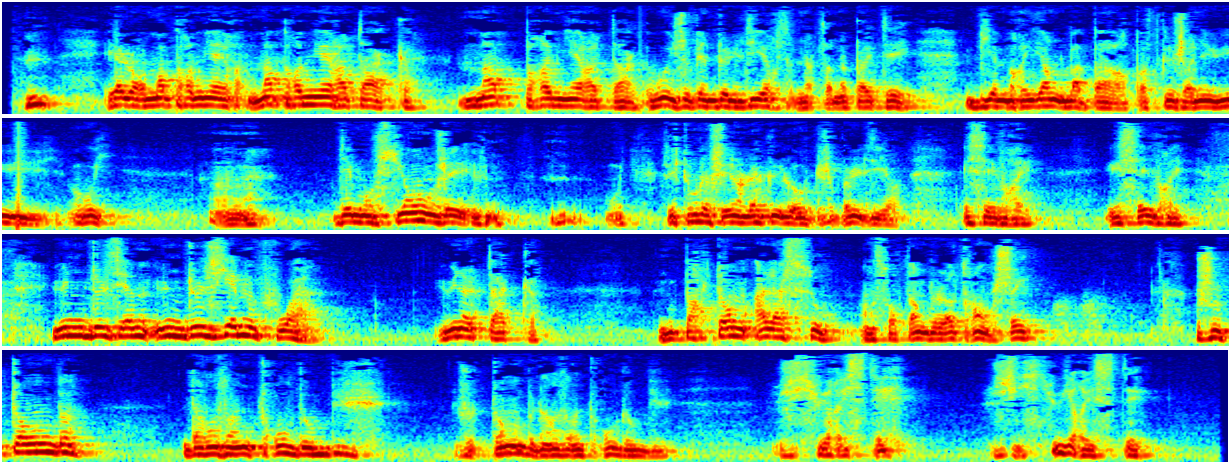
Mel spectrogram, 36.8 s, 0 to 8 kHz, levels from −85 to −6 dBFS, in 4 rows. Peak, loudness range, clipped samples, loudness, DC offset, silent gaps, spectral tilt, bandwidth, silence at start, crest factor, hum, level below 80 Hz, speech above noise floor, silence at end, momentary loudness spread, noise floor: 0 dBFS; 4 LU; under 0.1%; -11 LUFS; under 0.1%; none; -8.5 dB/octave; 7.6 kHz; 0.15 s; 10 dB; none; -38 dBFS; 29 dB; 0.4 s; 13 LU; -38 dBFS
